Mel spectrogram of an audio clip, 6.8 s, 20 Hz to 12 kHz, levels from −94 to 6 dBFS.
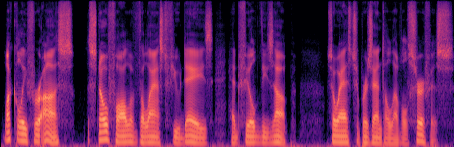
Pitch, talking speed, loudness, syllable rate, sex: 95 Hz, 185 wpm, -21 LUFS, 5.1 syllables/s, male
